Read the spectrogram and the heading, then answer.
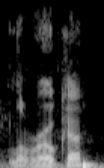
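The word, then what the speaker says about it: Larroca: How do you say that? – LaRocca. – LaRocca? – Yeah.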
